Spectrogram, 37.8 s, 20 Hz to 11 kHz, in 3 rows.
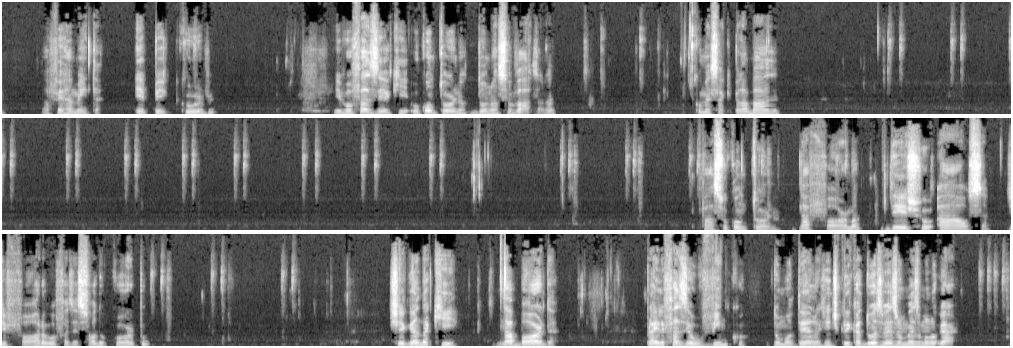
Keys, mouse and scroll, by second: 2.6 click, 5.9 scroll up 1, 6.5 alt+middle click, 7.5-10.4 alt+right drag, 11.0 click, 11.1 click, 23.7-26.1 alt+middle drag, 26.0 click, 26.1 click, 31.3 alt+middle click, 32.1-32.4 scroll up 1, 37.4 click.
